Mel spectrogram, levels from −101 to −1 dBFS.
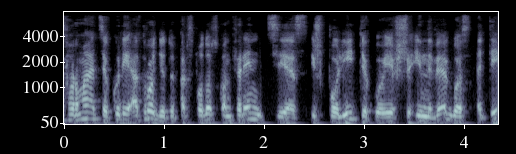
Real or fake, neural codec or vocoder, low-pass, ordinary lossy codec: real; none; 7.2 kHz; MP3, 64 kbps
